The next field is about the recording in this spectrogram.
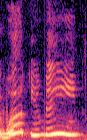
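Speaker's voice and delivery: high, slow mock-innocent question; quoting a client. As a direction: squeak it out like a puzzled client. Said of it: "They say".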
